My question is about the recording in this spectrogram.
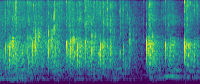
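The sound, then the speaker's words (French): An audience claps steadily for a couple of seconds, a dense crackle of many hands at moderate volume, with a voice speaking faintly underneath. “On peut l'applaudir.”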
